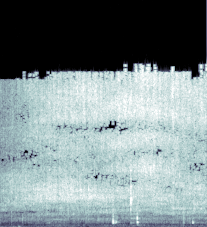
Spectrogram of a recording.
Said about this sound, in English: Give them a bit of a sear in here.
